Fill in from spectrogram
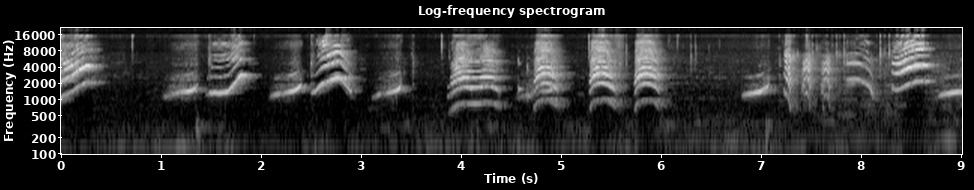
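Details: Ringneck parrot kept as a pet, voicing a busy string of rising whistles and rich, stacked chirps, some arching up then dropping, several grouped in rapid runs with short pauses between.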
